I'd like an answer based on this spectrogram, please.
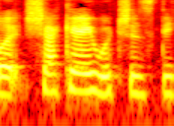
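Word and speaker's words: Checquy: was a rook in the Shecky and I pronounced it check a the entire time even though it told you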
